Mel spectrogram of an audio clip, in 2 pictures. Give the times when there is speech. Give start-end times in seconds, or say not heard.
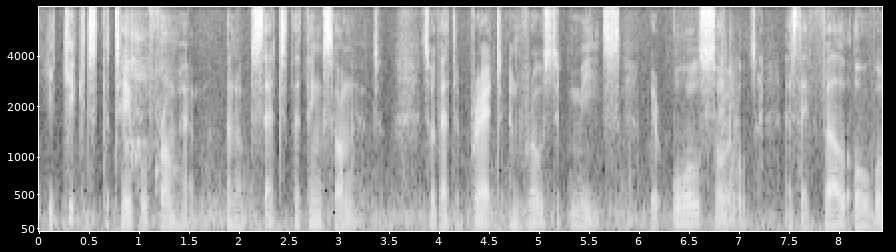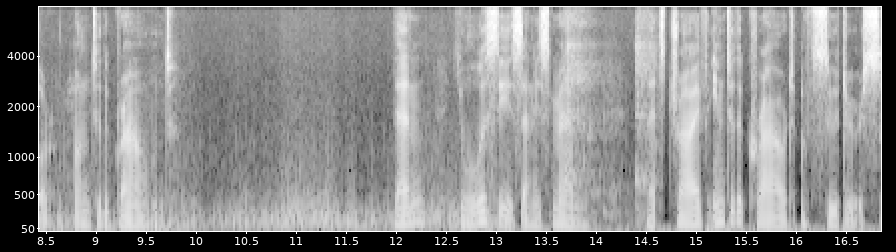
0.0-9.8, 11.9-16.8.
